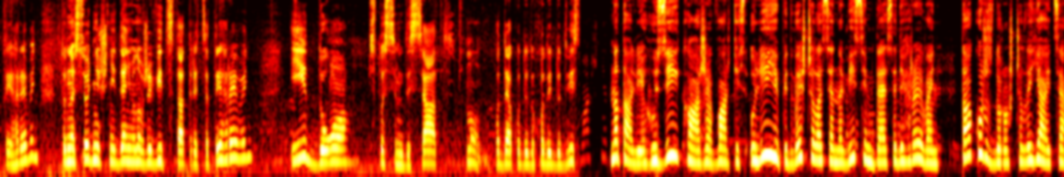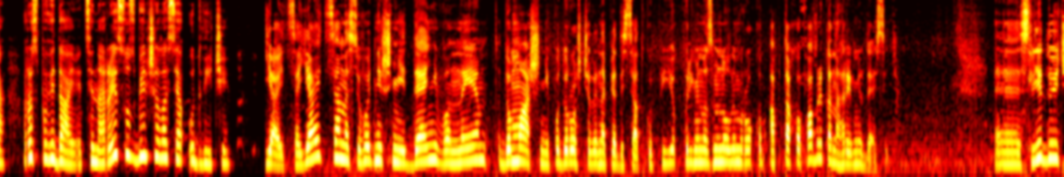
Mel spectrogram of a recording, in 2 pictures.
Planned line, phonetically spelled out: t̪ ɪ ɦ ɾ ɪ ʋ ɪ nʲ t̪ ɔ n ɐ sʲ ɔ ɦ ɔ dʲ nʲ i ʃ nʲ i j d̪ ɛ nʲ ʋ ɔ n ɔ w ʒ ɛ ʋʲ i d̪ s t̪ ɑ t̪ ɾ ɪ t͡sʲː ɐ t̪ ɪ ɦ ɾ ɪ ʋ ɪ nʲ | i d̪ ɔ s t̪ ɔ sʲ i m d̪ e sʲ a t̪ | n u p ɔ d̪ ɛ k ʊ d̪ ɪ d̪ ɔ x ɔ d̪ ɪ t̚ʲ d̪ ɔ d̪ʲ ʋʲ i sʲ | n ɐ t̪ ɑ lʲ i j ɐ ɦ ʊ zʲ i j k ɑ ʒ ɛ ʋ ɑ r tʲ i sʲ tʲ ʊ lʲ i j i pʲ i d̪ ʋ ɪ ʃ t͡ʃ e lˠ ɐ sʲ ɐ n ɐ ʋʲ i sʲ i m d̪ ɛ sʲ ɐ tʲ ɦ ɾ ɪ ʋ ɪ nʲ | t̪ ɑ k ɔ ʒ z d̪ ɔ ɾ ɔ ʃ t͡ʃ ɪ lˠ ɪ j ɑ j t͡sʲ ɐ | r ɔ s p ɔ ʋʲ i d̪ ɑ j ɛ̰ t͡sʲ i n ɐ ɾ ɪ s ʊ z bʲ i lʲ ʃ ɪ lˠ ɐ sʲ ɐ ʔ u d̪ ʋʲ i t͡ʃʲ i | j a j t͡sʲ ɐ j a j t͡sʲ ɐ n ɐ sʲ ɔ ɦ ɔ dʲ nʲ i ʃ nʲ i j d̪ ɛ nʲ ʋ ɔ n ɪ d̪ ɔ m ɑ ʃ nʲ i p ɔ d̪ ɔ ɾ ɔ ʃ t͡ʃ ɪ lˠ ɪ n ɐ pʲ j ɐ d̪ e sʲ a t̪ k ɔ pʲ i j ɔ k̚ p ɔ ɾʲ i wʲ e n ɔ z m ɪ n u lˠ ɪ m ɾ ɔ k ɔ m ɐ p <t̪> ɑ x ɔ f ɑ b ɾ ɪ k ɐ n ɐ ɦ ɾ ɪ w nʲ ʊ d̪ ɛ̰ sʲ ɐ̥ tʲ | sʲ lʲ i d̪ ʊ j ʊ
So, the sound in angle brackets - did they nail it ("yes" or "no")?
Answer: yes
